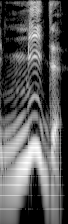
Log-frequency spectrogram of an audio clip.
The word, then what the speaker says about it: Myd: Mid. Ça s'écrit M-Y-D et ça sonne comme ça.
